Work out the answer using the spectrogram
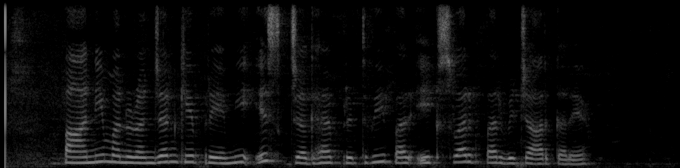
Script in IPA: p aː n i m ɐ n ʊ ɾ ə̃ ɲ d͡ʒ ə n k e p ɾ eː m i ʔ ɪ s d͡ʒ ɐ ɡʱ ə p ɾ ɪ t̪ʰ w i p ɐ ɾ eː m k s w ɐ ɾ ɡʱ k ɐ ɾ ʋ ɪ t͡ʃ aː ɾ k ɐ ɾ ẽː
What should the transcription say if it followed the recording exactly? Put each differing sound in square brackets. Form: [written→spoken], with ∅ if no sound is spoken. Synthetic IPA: p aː n i m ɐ n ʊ ɾ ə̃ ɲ d͡ʒ ə n k e p ɾ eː m i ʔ ɪ s d͡ʒ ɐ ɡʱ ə p ɾ ɪ t̪ʰ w i p ɐ ɾ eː [m→∅] k s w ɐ ɾ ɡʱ [k→p] ɐ ɾ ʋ ɪ t͡ʃ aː ɾ k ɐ ɾ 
